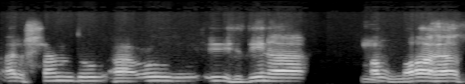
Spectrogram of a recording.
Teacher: اور باریک پڑھ حمزہ کو الحمد میں، اعوذ میں، اہدنا میں، اللہ میں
